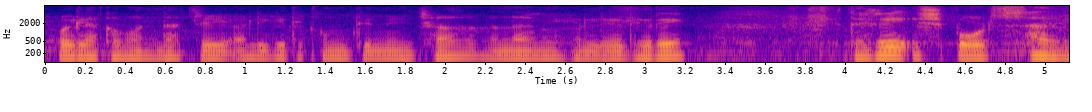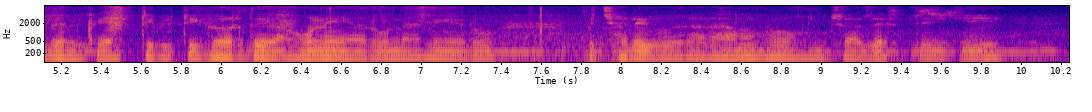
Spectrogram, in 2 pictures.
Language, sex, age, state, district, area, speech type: Nepali, male, 30-45, West Bengal, Jalpaiguri, rural, spontaneous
